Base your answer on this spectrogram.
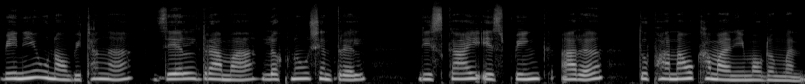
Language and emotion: Bodo, neutral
